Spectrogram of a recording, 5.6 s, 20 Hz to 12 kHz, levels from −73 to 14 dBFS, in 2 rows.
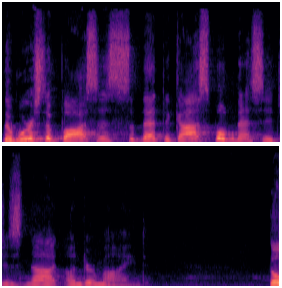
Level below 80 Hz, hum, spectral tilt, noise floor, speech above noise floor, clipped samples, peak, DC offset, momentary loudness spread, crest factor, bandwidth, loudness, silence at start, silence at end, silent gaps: -56 dBFS; none; -5 dB/octave; -56 dBFS; 36 dB; under 0.1%; 0 dBFS; under 0.1%; 13 LU; 20 dB; 12 kHz; -20 LUFS; 0 s; 0 s; none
